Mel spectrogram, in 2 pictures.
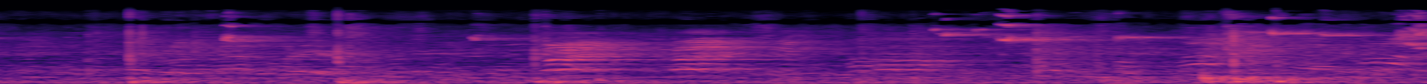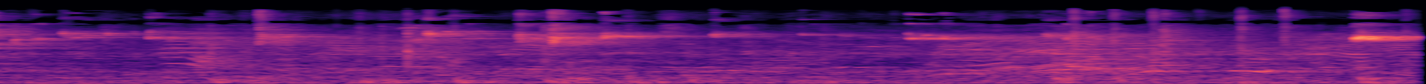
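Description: Basketball dribbled on a hardwood gym floor, with short high sneaker squeaks and voices from players and spectators, in a large gym's echo. A sharp, loud sound comes at the very end.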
